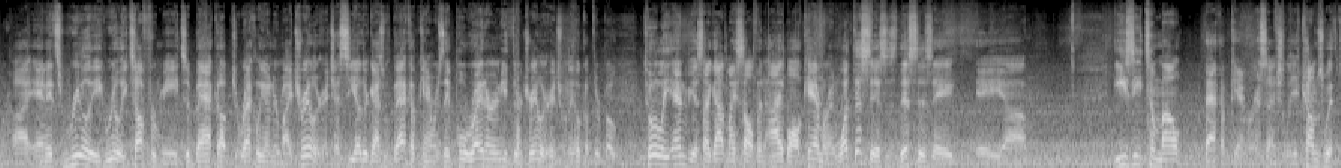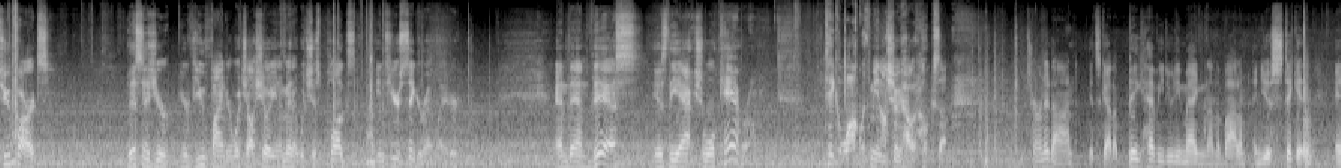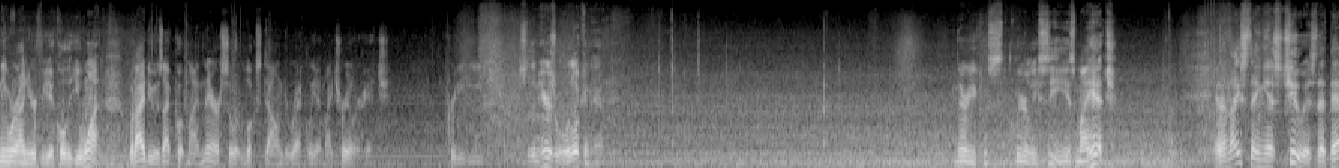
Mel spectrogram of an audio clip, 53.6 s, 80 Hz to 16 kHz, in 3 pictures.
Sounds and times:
Speech: 0:00.1 - 0:13.7, 0:14.8 - 0:18.6, 0:19.6 - 0:24.0, 0:25.3 - 0:28.0, 0:28.9 - 0:30.6, 0:31.6 - 0:41.0, 0:41.7 - 0:43.9, 0:48.5 - 0:50.7, 0:51.9 - 0:53.6.

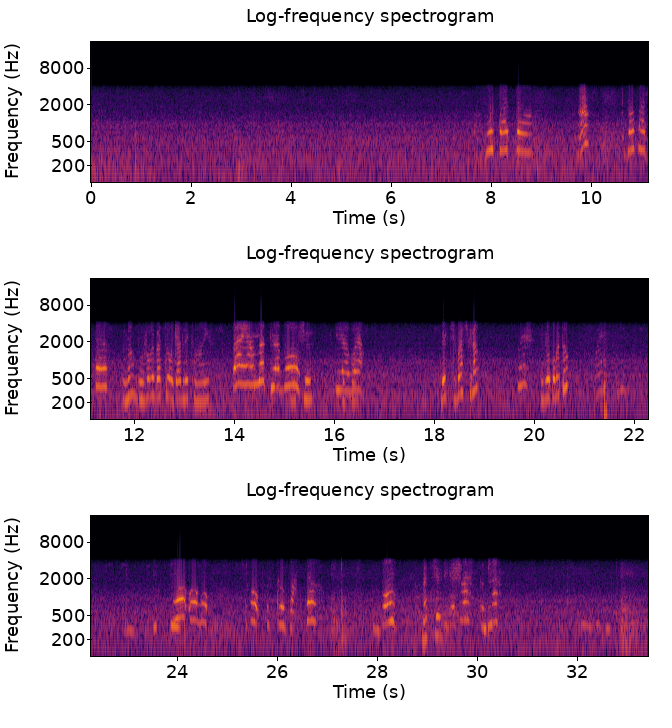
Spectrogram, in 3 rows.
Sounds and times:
Speech: 0:10.7 - 0:16.6, 0:27.9 - 0:30.5.

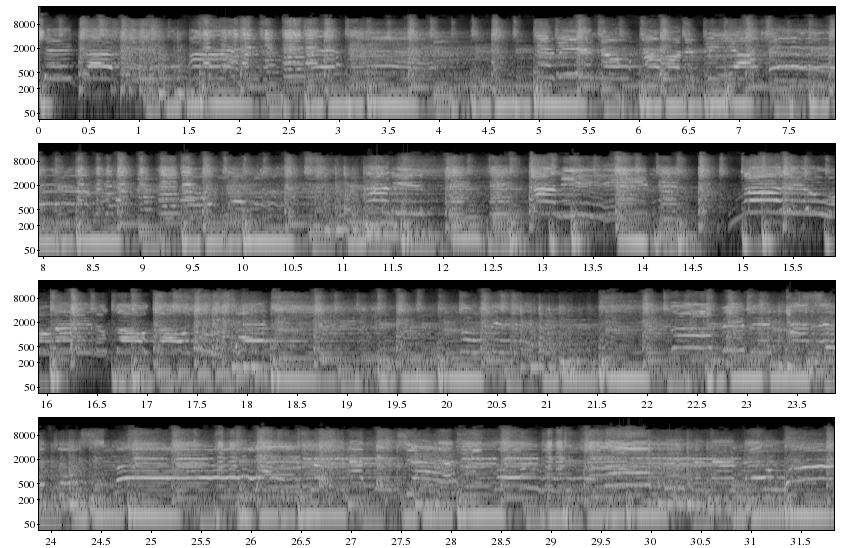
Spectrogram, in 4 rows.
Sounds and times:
Rock and roll: 0:00.0 - 0:31.8.

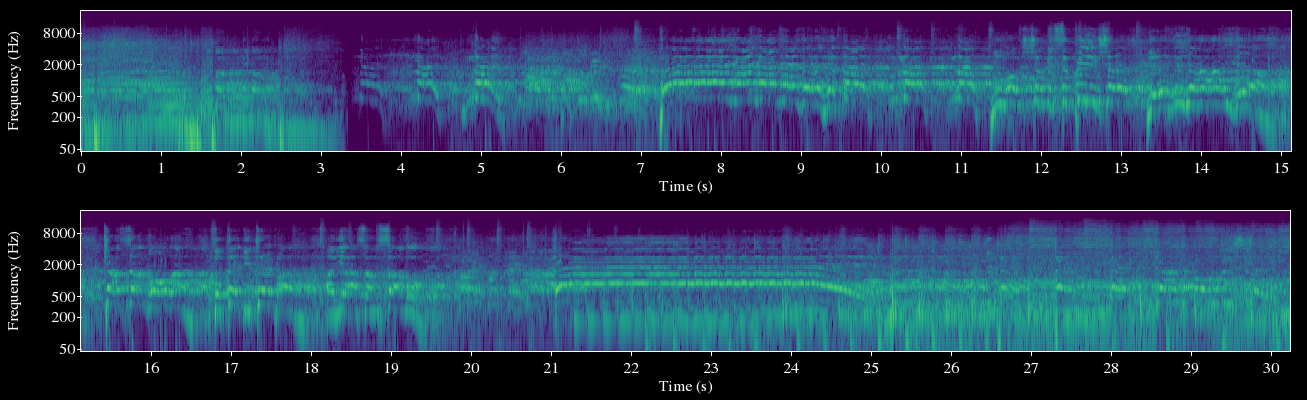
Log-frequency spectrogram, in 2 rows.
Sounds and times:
Music: 0:00.0 - 0:03.3, 0:18.0 - 0:30.2
Speech: 0:07.2 - 0:19.6.

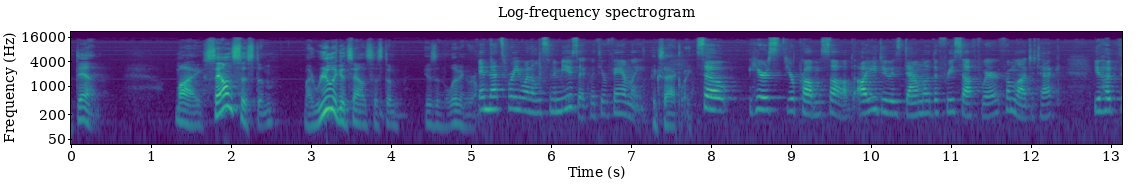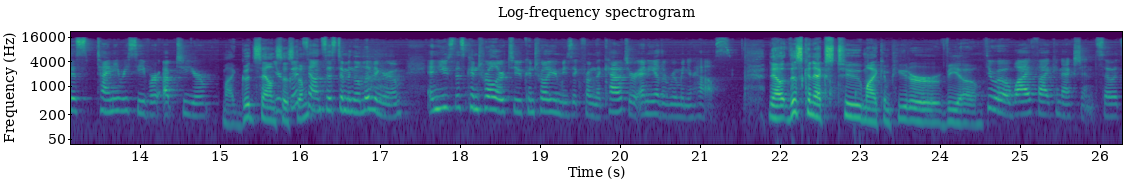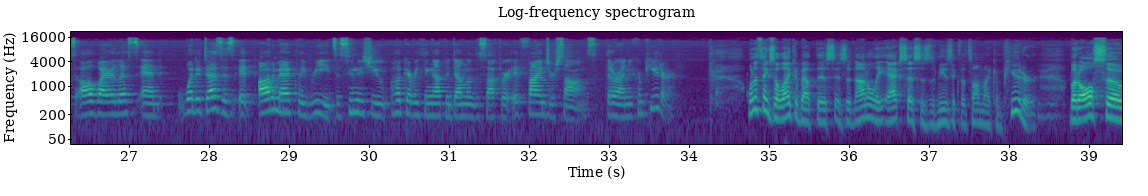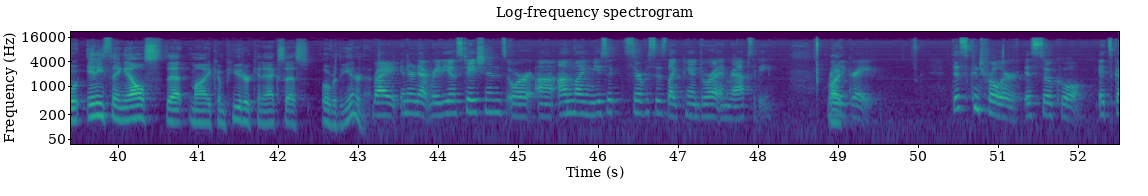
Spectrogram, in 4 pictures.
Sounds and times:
Speech: 0:01.3 - 0:08.2, 0:12.9 - 0:21.2, 0:21.9 - 0:33.8, 0:34.8 - 0:48.2, 0:48.8 - 0:49.5.

